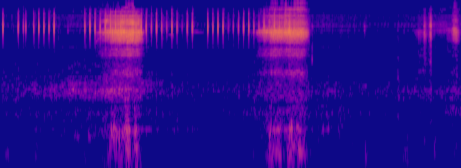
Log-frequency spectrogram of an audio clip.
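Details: Light snoring in sleep: two soft, airy snoring breaths a few seconds apart, with faint ticking in the background.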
